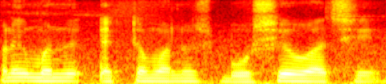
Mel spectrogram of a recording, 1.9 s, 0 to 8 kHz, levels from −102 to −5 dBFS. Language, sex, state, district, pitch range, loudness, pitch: Bengali, male, West Bengal, North 24 Parganas, 110-125 Hz, -15 LUFS, 115 Hz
